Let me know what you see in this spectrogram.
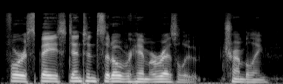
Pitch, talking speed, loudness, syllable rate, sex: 125 Hz, 190 wpm, -17 LUFS, 7.1 syllables/s, male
